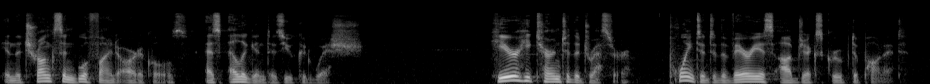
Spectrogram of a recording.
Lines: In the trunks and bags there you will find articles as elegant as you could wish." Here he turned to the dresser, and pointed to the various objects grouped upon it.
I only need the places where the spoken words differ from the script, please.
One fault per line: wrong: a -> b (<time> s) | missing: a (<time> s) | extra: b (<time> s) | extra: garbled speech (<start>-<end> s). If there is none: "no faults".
missing: bags there you (0.8 s)
missing: and (6.3 s)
